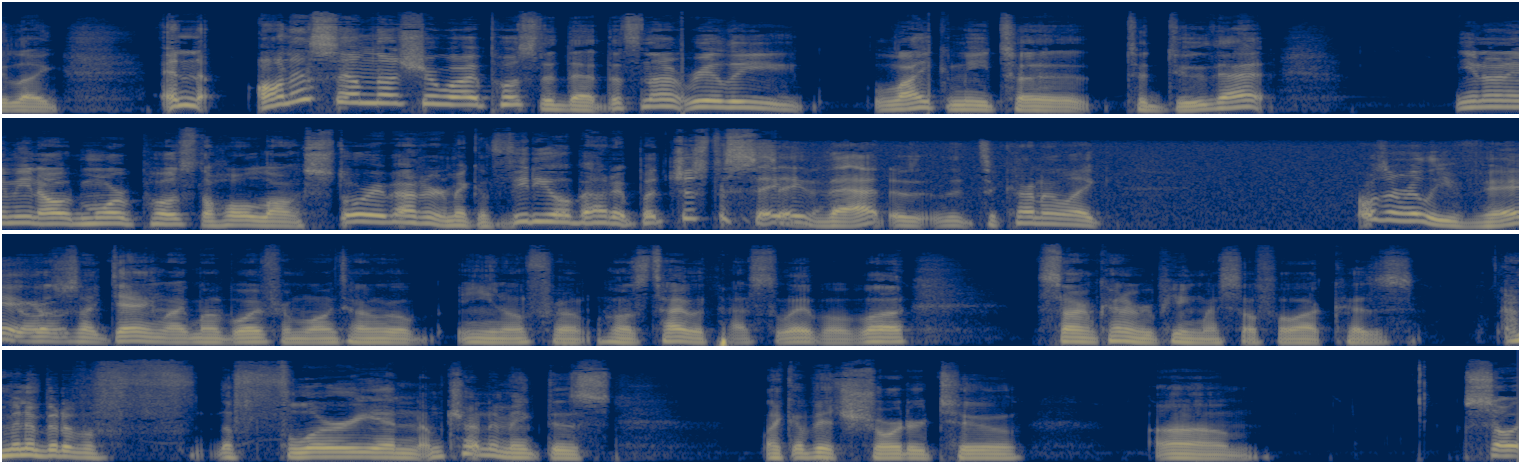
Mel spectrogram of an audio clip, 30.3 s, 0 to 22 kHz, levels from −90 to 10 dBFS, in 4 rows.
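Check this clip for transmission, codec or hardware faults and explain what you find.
Two kinds of fault turn up in this speech clip: a repeated buffer, heard twice, and a digital radio blend to analogue.

The repeated buffer occurs at 3.41 s and again at 4.63 s, just before "me to to do". Playback ran dry, so the device replayed its last 5.8 ms block, which fits a 256-sample buffer, twice more. Each is a brief buzzy click, and the waveform shows identical short cycles with hard joins.

From 11.28 s to 15.55 s, after "it but just to" and up to "like dang like my", the digital signal drops and the receiver cross-fades over 429 ms to the FM broadcast. Hiss sits roughly 30 dB below the voice and the level falls about 1 dB. On a spectrogram, a broadband noise floor appears.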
